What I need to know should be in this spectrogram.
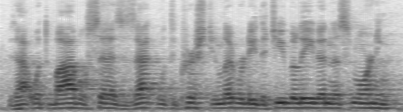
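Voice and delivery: normal talking voice

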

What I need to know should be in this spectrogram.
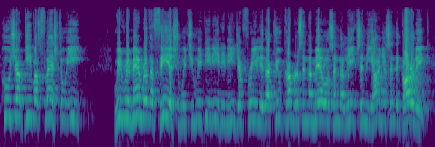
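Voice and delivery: high, pleading scripture quote; complaining lament. Retold or imitated. Israelites weep to Moses for flesh, complaining lament.

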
